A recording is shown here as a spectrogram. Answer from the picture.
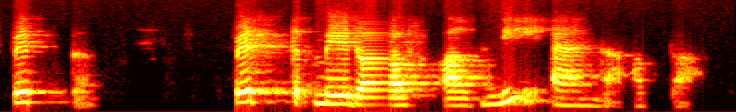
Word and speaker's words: Pitta: So Pitta is made of another Panch Mahabhut, that is the two element which is making the Pitta, the pronunciation of the Pitta, if not Pitta, is Pitta.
